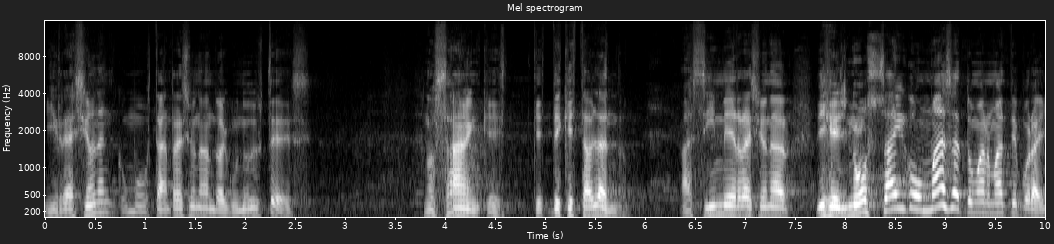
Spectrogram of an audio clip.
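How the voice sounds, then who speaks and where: Pausing long and often, a man talks at a moderate pace in a fairly high voice with very wide pitch swings. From Uruguay. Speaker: pastor. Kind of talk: sermon.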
